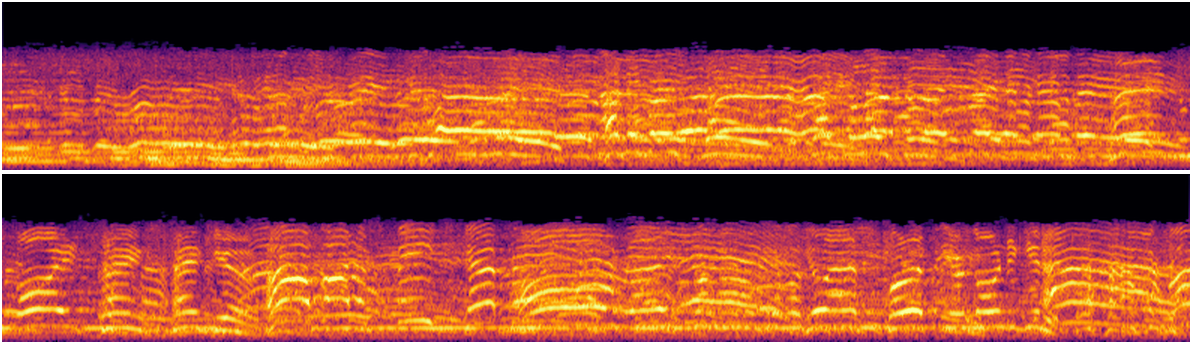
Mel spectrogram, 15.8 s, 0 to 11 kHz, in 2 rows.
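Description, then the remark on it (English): A huge crowd of sailors and ship owners on the steps of the Blue Star Line shipping office by the wharves chatters and laughs all at once, congratulating an old-timer on his 60th birthday; a dense, lively babble of many overlapping voices, steady from start to finish, with no single speaker standing out. “On the steps of the Blue Star Line, Cappy Ricks, the president, faces a huge crowd of sailors and ship owners.”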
